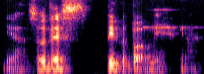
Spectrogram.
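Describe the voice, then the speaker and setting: Low-pitched man, middle-aged, halting answers with many restarts. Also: expressive, vocal fry, darkish tone. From Singapore. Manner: halting, frequent restarts and repeated words. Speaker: guest, art technologist and educator. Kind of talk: interview answers.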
